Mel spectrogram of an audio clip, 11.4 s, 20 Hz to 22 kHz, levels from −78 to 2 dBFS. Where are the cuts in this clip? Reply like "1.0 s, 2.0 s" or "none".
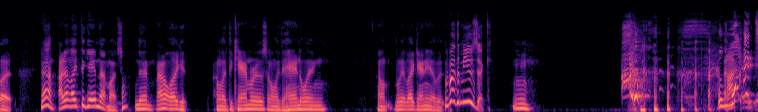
1.7 s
